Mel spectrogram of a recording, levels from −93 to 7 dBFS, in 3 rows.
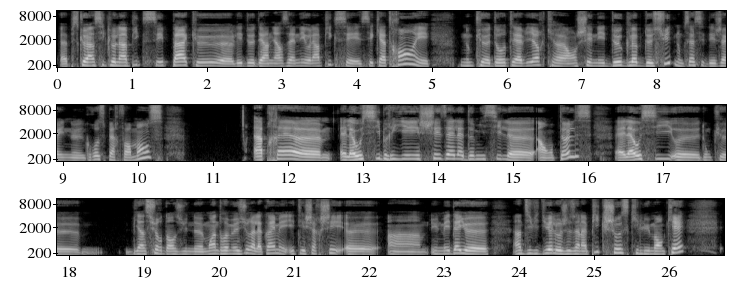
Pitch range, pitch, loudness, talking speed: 160-210 Hz, 180 Hz, -22 LUFS, 185 wpm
